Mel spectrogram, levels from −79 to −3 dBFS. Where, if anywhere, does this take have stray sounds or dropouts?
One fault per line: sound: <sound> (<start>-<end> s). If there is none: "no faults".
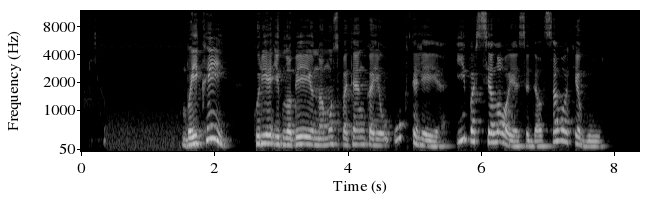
no faults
